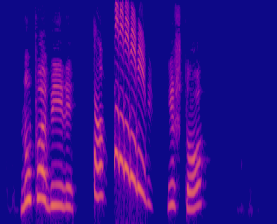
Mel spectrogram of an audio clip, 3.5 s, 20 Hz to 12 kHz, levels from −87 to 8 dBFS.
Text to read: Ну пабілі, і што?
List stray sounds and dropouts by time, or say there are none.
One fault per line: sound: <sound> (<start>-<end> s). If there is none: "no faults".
sound: chirp (1.2-1.9 s)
